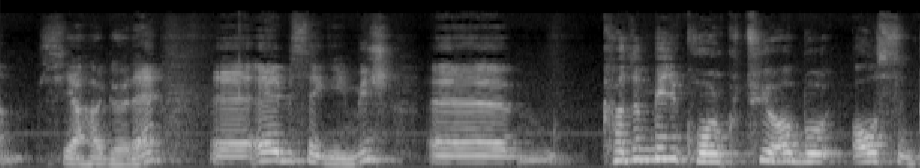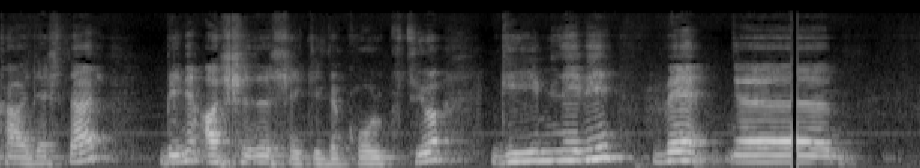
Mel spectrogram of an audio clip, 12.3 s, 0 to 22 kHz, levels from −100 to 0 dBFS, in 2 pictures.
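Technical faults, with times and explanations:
7.67 s and 11.41 to 11.45 s, block of digital silence. The sound cuts out and back with no fade. The 10 ms gap is too short to register as silence and comes across as a tick or dip. The 40 ms gap is a short hole. Either the output buffer was not filled in time, or a calculation produced invalid values.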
